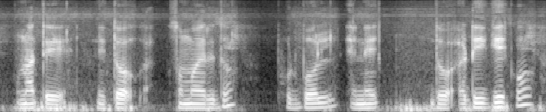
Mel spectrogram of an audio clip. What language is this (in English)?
Santali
